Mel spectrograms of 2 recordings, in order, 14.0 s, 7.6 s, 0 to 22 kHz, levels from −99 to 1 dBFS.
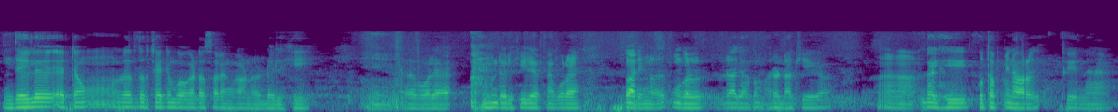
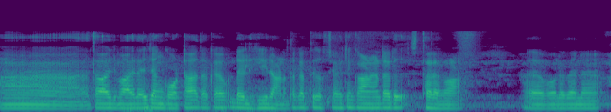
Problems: none marked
